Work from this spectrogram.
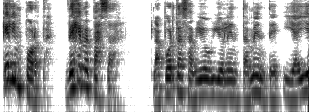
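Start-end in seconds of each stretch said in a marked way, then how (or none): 0.0-1.6 loud, high, angry retort; angry snap. A narrator's reading. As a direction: snap back at her, loudly. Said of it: "defiant woman at door".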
